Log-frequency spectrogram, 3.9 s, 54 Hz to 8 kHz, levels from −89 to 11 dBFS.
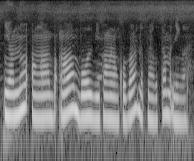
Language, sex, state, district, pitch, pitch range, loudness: Garo, female, Meghalaya, West Garo Hills, 210 Hz, 200-225 Hz, -14 LUFS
